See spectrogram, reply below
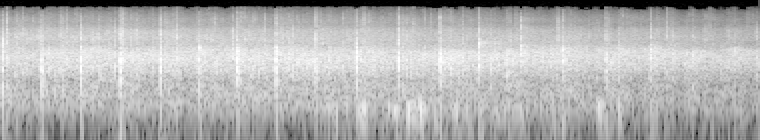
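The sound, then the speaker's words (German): An audience claps steadily for several seconds for a man invited onto the stage, a dense wash of many hands with sharper individual claps popping out, sustained at an even level with no talking. “Und gib dir mal einen Applaus, weil es nicht einfach ist für ihn.”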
